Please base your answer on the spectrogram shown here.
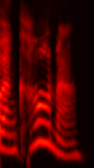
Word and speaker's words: Ancona: Oh, Ancona, like the city.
